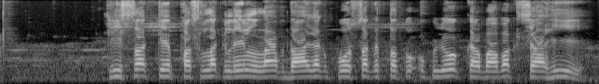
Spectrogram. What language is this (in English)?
Maithili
